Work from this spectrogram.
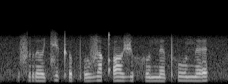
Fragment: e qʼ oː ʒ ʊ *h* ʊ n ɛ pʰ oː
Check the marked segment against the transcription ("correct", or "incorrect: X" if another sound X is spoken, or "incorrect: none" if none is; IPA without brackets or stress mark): correct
